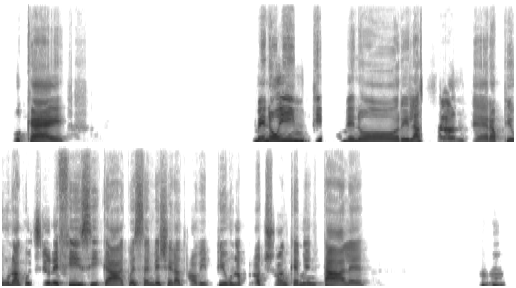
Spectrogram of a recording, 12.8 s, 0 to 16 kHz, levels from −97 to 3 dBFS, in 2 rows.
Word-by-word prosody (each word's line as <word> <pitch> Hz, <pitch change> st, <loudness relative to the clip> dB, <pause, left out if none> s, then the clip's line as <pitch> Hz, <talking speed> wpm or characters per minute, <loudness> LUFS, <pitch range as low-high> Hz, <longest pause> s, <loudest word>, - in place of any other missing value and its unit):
Okay. 200 Hz, -4 st, +4 dB, 2.4 s
Meno 285 Hz, +5 st, +4 dB
intimo, 240 Hz, -8 st, +2 dB, 0.2 s
meno 210 Hz, -1 st, 0 dB
rilassante, 205 Hz, -2 st, -2 dB
era 200 Hz, +1 st, -1 dB
più 220 Hz, +3 st, -4 dB
una 215 Hz, -1 st, +1 dB
questione 230 Hz, +1 st, -1 dB
fisica, 205 Hz, -5 st, +1 dB
questa 250 Hz, +1 st, -4 dB
invece 225 Hz, +1 st, -2 dB
la 190 Hz, 0 st, -2 dB
trovi 190 Hz, 0 st, -9 dB
più 230 Hz, -1 st, -3 dB
un 215 Hz, -, -4 dB
approccio 215 Hz, +1 st, -6 dB
anche 210 Hz, 0 st, -3 dB
mentale. 195 Hz, -4 st, +1 dB, 1.4 s
Mh-mh. 235 Hz, +2 st, -9 dB
210 Hz, 95 wpm, -23 LUFS, 200-225 Hz, 2.4 s, Okay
